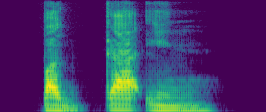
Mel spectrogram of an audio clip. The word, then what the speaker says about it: pagkain: It is the object marker that introduces the non-focus noun of this sentence, and that is pagkain. Pagkain. Pagkain. Pagkain is spelled as P-A-G-K-A-I-N.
